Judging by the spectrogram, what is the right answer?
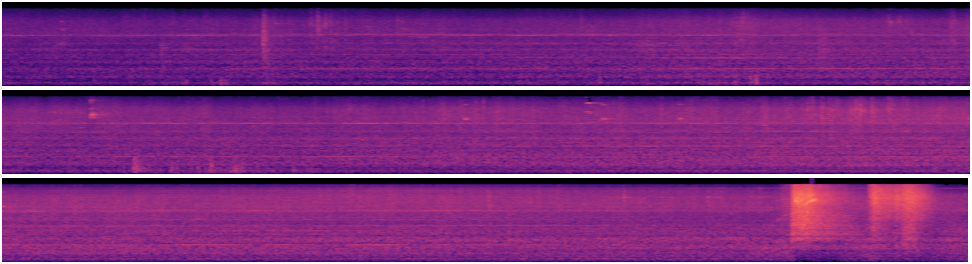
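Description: Freight train of gondola cars and BNSF diesel locomotives rolling slowly past on a switching move. The wheels squeal in steady high tones against the rails, and the rumble grows louder as the locomotives draw near. Two short, loud noise bursts come near the end.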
